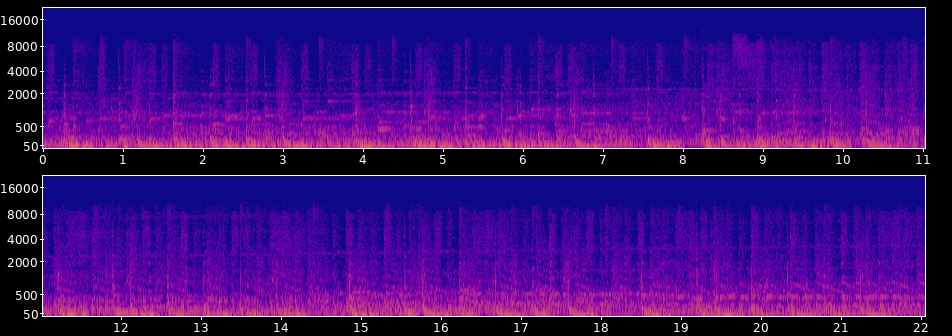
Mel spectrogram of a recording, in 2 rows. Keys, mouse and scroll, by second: 1.6-2.3 drag, 3.5 alt+click, 6.0 space, 6.1-7.7 ctrl+drag, 9.4-10.0 drag, 12.4 ctrl+space, 12.5-13.1 ctrl+click, 16.5 right click, 16.9 click, 18.8 right click, 19.8-21.2 drag.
